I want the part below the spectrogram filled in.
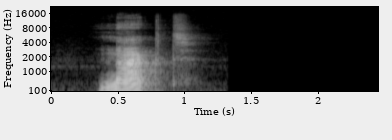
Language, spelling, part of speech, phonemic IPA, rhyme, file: Dutch, naakt, adjective / noun / verb, /naːkt/, -aːkt, Nl-naakt.ogg
- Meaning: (adjective) 1. nude, not wearing any clothing; can also apply to part of the body with exposed hide 2. naked, bald, without protective fur, feathers etc. on the skin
